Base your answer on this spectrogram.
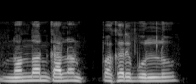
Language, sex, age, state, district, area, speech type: Odia, male, 60+, Odisha, Kalahandi, rural, spontaneous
